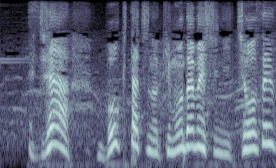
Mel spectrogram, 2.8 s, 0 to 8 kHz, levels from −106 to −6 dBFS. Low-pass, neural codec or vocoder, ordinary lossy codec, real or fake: none; none; none; real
